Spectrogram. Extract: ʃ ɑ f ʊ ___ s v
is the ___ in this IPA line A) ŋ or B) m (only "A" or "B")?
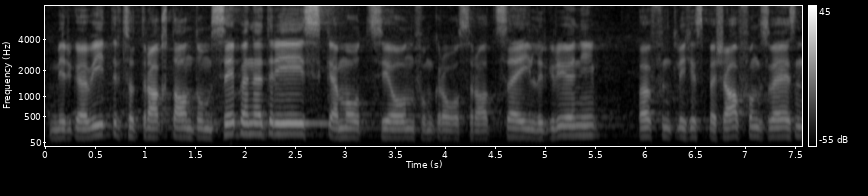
A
